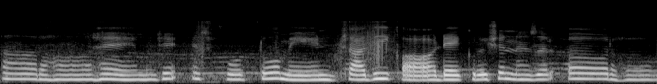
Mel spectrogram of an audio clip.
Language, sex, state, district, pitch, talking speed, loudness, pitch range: Hindi, female, Madhya Pradesh, Umaria, 230 Hz, 120 wpm, -15 LUFS, 220-255 Hz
